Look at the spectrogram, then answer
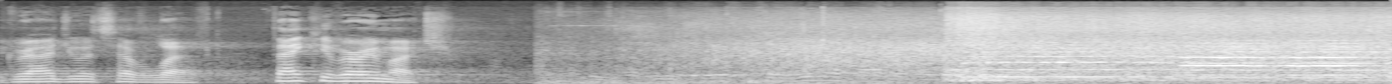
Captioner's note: audience applauds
